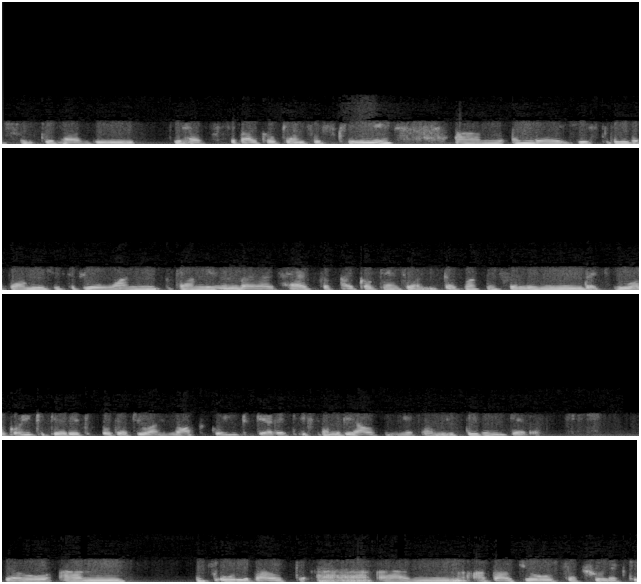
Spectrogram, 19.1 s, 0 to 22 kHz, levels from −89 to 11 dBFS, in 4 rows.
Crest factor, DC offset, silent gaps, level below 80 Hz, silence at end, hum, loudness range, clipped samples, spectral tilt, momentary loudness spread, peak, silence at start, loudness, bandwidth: 14 dB; under 0.1%; none; -62 dBFS; 0 s; none; 2 LU; under 0.1%; -7.5 dB/octave; 7 LU; -8 dBFS; 0 s; -24 LUFS; 3.7 kHz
